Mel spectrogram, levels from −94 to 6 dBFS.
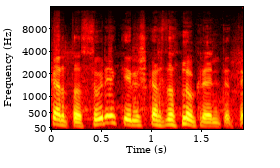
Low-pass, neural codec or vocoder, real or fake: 14.4 kHz; vocoder, 44.1 kHz, 128 mel bands, Pupu-Vocoder; fake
